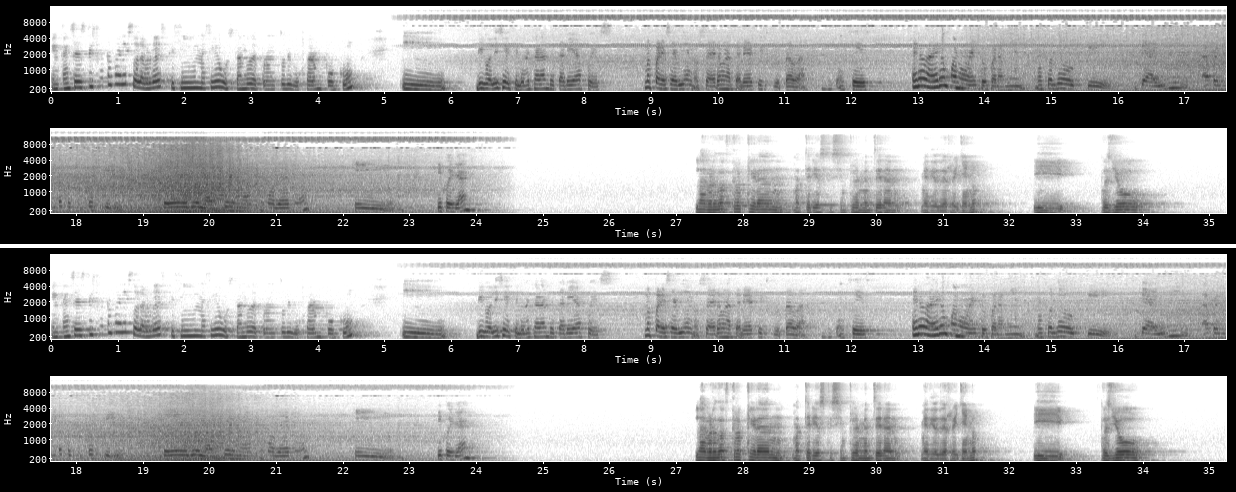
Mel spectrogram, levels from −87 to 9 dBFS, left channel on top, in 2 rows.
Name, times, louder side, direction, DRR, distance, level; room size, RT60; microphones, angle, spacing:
voice 1, 0.0-4.6 5.3-5.9 6.4-8.4 8.9-12.3 12.9-16.0 16.3-18.7 19.3-21.5 22.2-22.9 23.4-24.1, left 3 dB, 35° left, 6 dB, 0.4 m, -24 dB
sound 1, 5.7-24.2, left 6 dB, 85° left, 0.5 m, -28 dB
voice 2, 27.3-30.4 30.7-31.6 32.4-32.9 33.4-34.0, right 4 dB, 60° right, 9 dB, 0.6 m, -23 dB
13.5 x 8.4 x 8.2 m, 1.0 s
head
